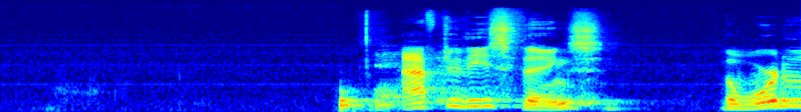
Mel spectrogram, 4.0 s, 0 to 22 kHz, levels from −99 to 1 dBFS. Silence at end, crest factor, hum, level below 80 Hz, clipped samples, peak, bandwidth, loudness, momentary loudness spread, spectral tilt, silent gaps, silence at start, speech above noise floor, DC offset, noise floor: 0 s; 24 dB; none; -76 dBFS; under 0.1%; -8 dBFS; 16 kHz; -29 LUFS; 11 LU; -3.5 dB/octave; none; 1.7 s; 47 dB; under 0.1%; -75 dBFS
